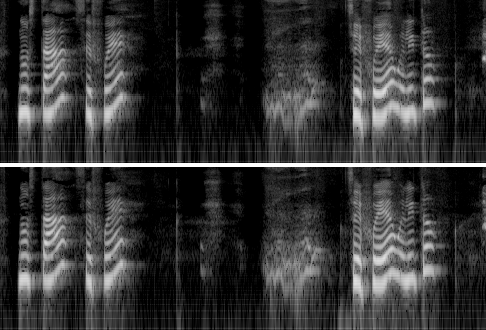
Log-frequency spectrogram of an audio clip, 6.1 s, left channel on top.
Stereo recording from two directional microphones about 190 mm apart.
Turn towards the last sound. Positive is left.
turn(degrees=10)  # may be behind; listen again after turning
